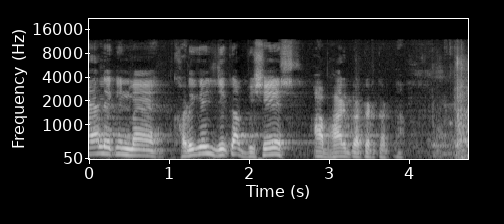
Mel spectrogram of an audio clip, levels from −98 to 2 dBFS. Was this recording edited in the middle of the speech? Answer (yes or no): no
